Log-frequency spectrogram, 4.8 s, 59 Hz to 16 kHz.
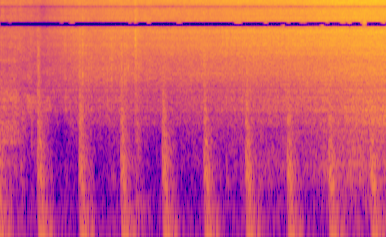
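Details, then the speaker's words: Breville Barista Express BES870 switched to steam mode after purging hot water: pump pulses about twice a second under hiss growing louder as steam pressure builds to full; normal steam pressure build-up. "just let that Purge into the tray and then once the pump pulsates I don't know if you can hear it but it goes when you hear that that's when the machine starts producing Steam and if you give it a few more seconds it will be even stronger pressure"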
